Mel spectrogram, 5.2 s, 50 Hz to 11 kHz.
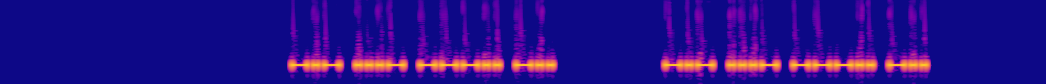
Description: Morse code, heard as a keyed tone, about 46 wpm, 700 Hz. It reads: KV8D KV8D
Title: USA Call Signs - 4 Characters - Repeated 2x - 45wpm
